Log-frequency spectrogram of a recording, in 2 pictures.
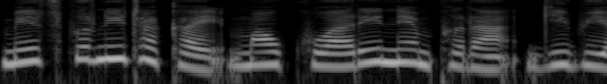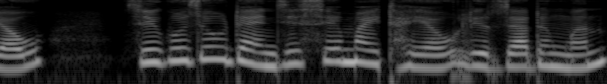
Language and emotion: Bodo, neutral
